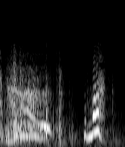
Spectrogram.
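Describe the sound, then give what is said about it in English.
A door creaks open with a long, wavering squeal of the hinges, pausing briefly before a second shorter creak, fairly loud. “Where does that door go? Into an all the least outside. Right, open it.”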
